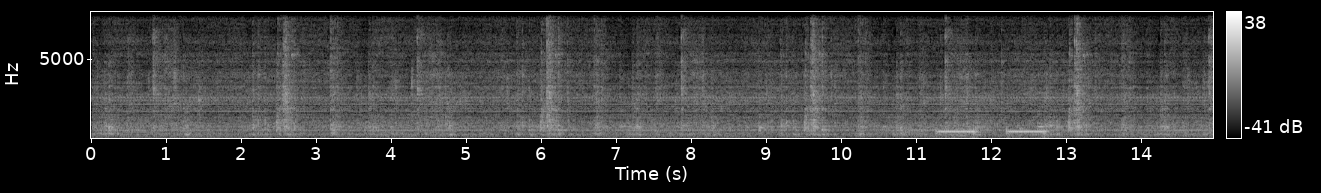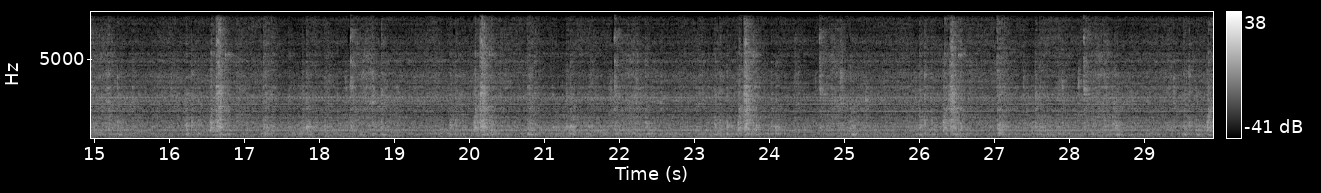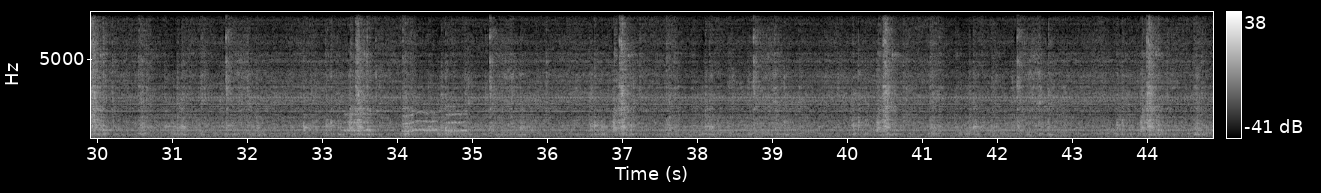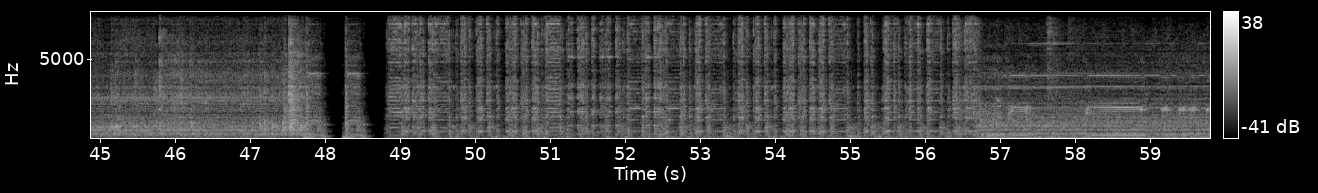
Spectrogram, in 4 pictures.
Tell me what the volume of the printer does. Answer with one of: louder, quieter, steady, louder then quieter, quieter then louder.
steady.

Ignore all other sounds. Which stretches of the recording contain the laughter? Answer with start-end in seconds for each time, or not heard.
not heard.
